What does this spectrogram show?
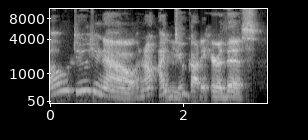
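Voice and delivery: slow, swooping, sarcastic, condescending tone. Voicing a game character who answers another character's offer, condescending, sarcastic tone. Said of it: "a very kind of a condescending tone".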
